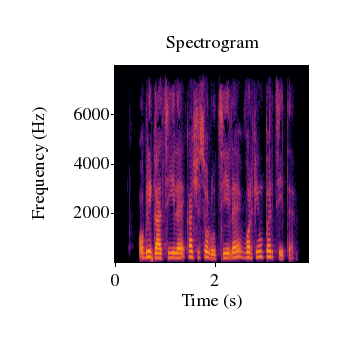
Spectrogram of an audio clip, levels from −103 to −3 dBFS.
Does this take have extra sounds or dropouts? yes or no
no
